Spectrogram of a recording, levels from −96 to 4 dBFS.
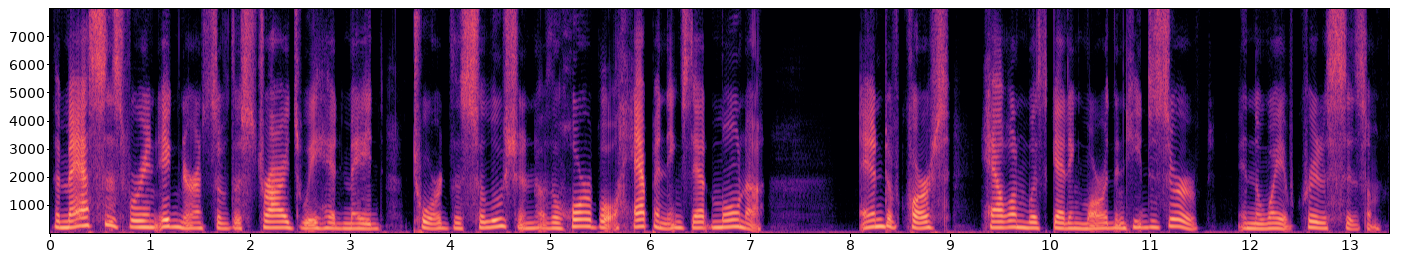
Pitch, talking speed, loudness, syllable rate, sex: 205 Hz, 155 wpm, -19 LUFS, 4.9 syllables/s, female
